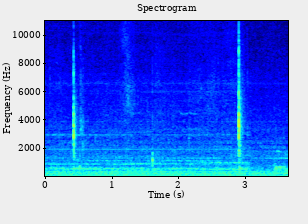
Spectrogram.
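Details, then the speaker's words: Known-good Philips VAD6035/21 drive in an original Xbox running Halo: quiet steady spin with a few light seek clicks; drive spins up and reads the disc normally. "all right so we know that drive Works"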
